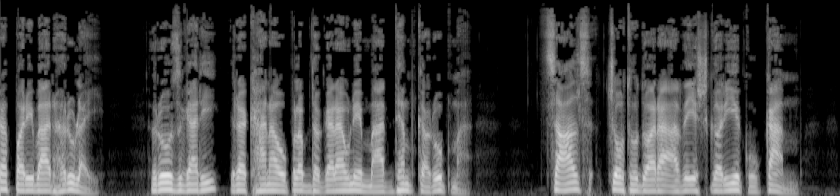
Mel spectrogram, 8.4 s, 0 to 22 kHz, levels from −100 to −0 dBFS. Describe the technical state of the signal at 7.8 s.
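At 7.8 s the speech signal is intact, with no audible dropout, distortion, clipping or other technical fault.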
